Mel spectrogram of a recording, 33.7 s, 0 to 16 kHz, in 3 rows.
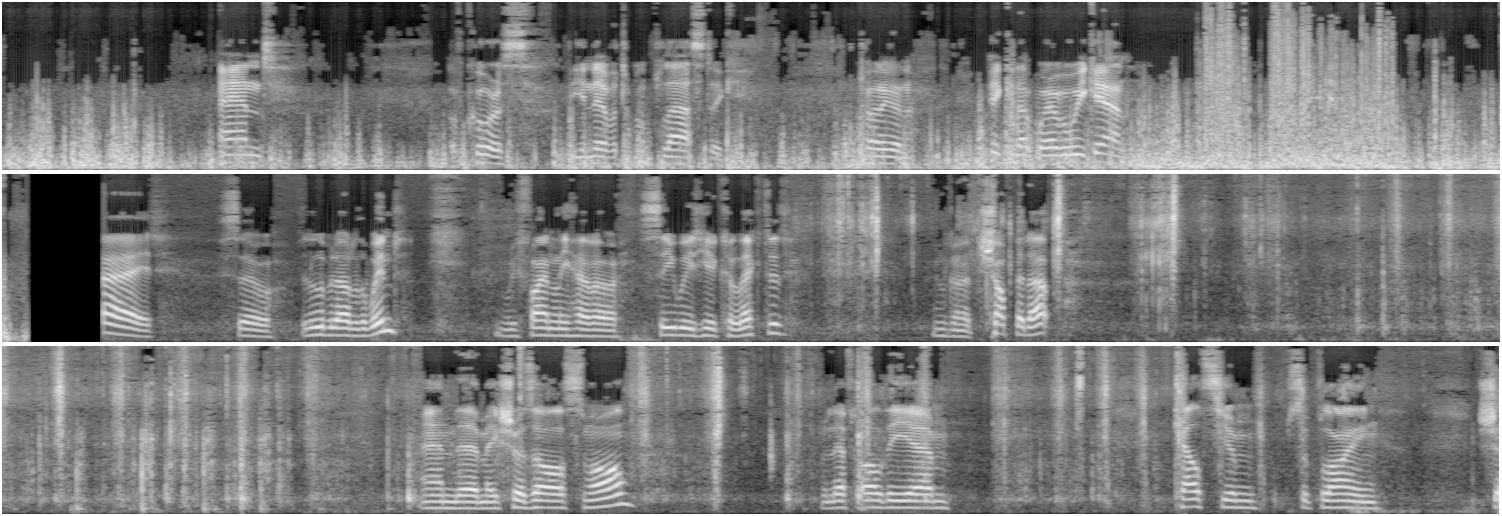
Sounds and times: Speech: 0:01.6 - 0:02.2, 0:03.4 - 0:05.7, 0:06.4 - 0:08.5, 0:12.0 - 0:14.3, 0:15.0 - 0:17.2, 0:18.2 - 0:19.2, 0:25.6 - 0:27.3, 0:28.6 - 0:29.6, 0:31.2 - 0:32.9.

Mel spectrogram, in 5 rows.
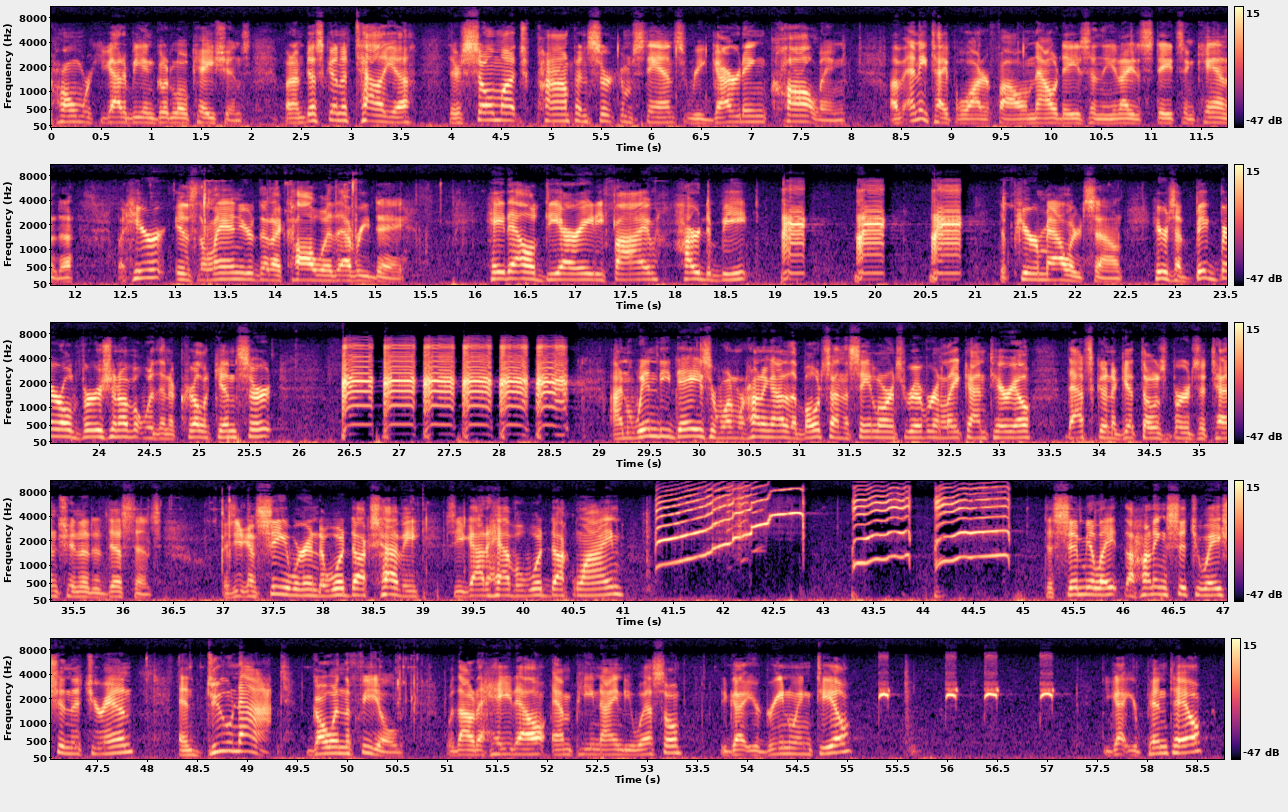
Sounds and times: Speech: 0:00.0 - 0:15.4, 0:16.1 - 0:18.8, 0:21.3 - 0:25.8, 0:29.1 - 0:36.4, 0:37.0 - 0:41.0, 0:45.2 - 0:55.1, 0:57.6 - 0:58.6
Quack: 0:19.1 - 0:20.9, 0:26.4 - 0:28.7.

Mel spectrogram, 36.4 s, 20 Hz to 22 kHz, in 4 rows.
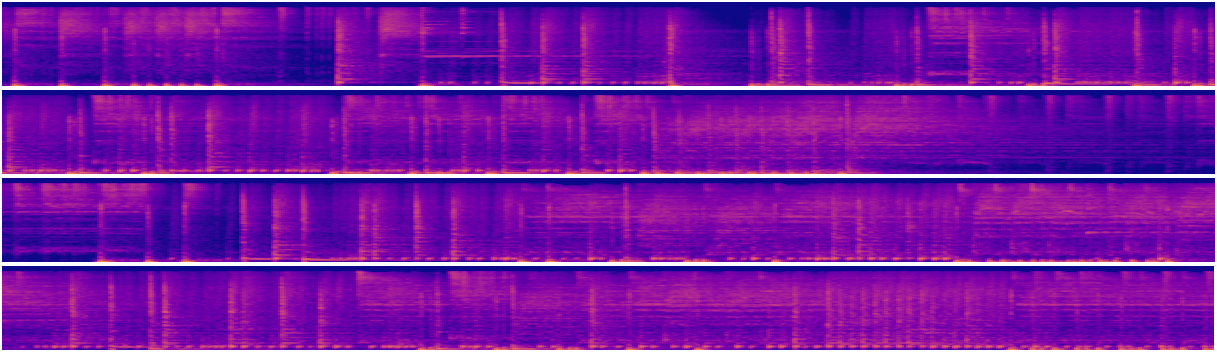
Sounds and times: Bass drum: 0:00.0 - 0:02.0, 0:05.0 - 0:15.8, 0:22.0 - 0:24.1, 0:25.2 - 0:27.2, 0:30.3 - 0:32.8, 0:34.8 - 0:36.3
Drum kit: 0:00.0 - 0:36.3.

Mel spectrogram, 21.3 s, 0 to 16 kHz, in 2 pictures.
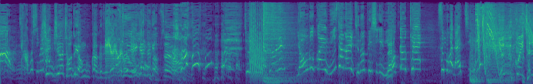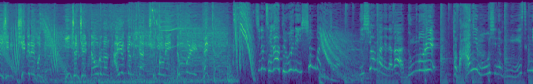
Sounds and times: Music: 0:05.2 - 0:06.4, 0:09.4 - 0:15.8, 0:17.0 - 0:21.3.

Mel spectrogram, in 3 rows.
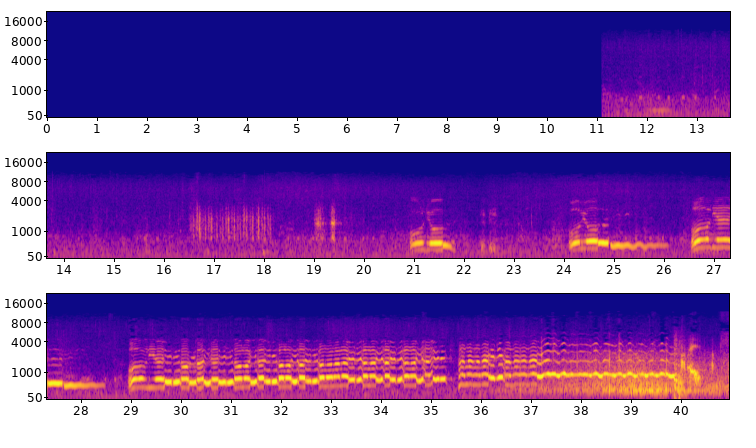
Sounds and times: Male singing: 0:20.9 - 0:21.9, 0:24.1 - 0:40.0.

